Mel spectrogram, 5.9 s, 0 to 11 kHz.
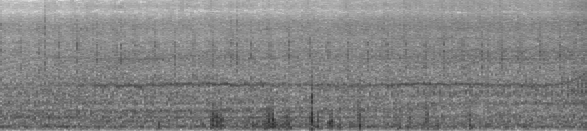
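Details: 1998 Range Rover P38 4.6 HSE petrol V8 idling steadily with a faint, irregular light tick from the top end; owner hopes it is a worn cam with a tappet bouncing, unconfirmed.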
